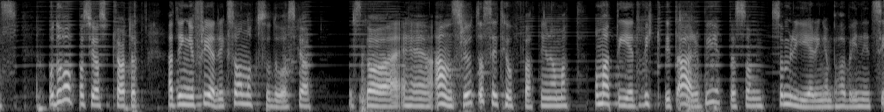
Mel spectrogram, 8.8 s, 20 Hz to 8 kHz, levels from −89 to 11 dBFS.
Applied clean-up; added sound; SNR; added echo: neural mask model RNNoise.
